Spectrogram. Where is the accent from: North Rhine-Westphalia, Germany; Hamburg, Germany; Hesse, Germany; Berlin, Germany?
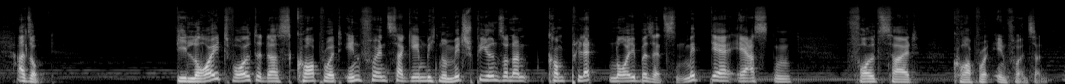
North Rhine-Westphalia, Germany; Ruhr area; ich bin ein Kind des Ruhrpots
